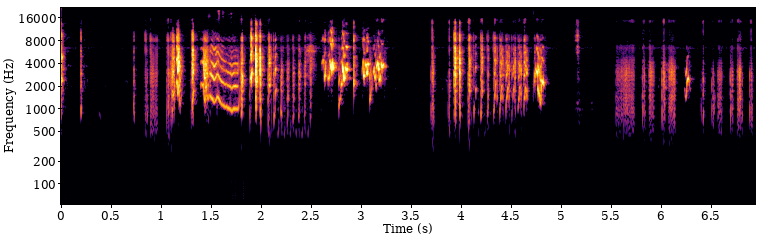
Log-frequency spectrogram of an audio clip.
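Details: Male budgerigar kept as one of a pair, mimicking human speech: fast stuttering chatter with sweeping wavy harmonic notes, squeaky bursts, a pause, then more scratchy rapid babbling.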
